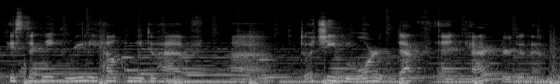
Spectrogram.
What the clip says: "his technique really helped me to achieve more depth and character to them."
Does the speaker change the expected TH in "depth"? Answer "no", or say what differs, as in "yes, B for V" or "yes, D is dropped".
no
